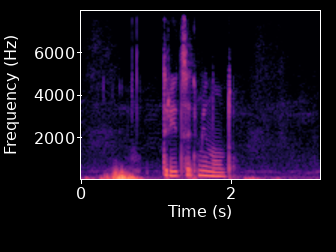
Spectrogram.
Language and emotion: Russian, neutral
